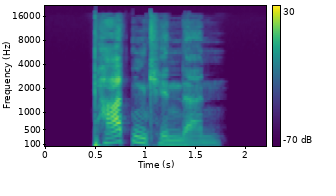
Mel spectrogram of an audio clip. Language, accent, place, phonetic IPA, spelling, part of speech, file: German, Germany, Berlin, [ˈpaːtn̩ˌkɪndɐn], Patenkindern, noun, De-Patenkindern.ogg
- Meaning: dative plural of Patenkind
